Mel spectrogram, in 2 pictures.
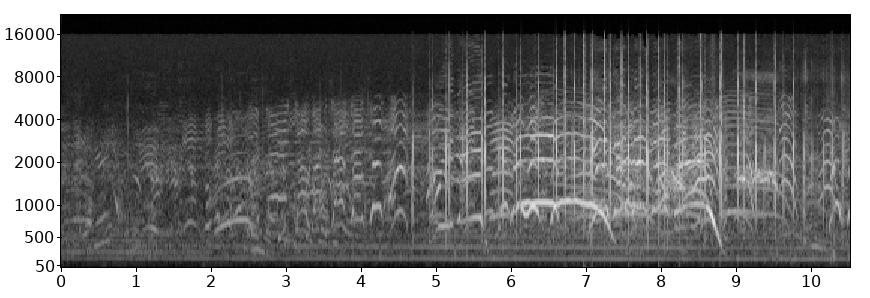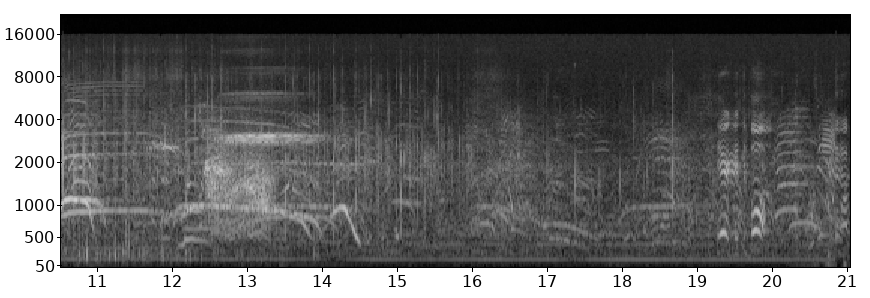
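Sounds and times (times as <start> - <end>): spectators and children cheering: 2.0 - 21.0.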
